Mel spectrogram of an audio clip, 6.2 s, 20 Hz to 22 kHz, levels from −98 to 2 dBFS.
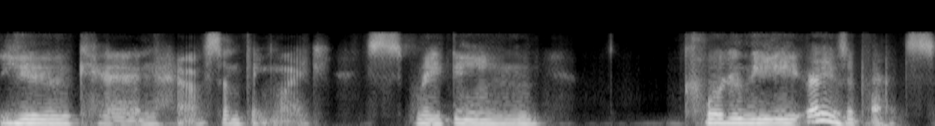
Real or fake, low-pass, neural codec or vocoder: fake; 7.2 kHz; codec, 16 kHz, 1 kbps, FreqCodec, smaller model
